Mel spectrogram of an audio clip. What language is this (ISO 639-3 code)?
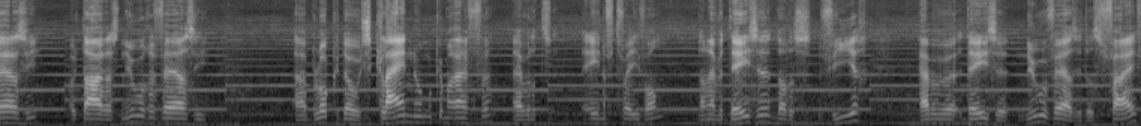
nld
